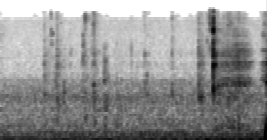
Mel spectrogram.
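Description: Faint clicks of a computer mouse and keyboard as edges are selected on screen, a few at first and more in quick succession near the end, over a steady low hum.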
